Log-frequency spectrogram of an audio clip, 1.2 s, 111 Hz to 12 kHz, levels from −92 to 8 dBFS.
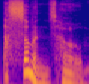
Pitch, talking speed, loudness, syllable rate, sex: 110 Hz, 150 wpm, -20 LUFS, 3.7 syllables/s, male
